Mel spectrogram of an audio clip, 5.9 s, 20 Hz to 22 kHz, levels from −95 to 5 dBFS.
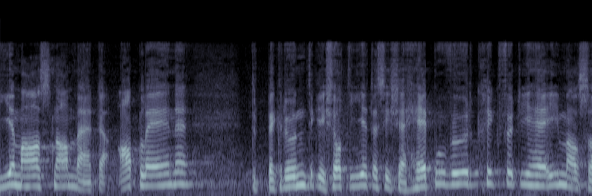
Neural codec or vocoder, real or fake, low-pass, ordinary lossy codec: vocoder, 22.05 kHz, 80 mel bands, Vocos; fake; 9.9 kHz; none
